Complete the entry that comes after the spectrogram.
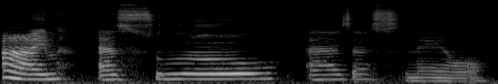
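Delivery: drawn-out slow reading. Shown as a demonstration. Teacher reading to kids, dragging the words slowly. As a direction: stretch it out like a snail.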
